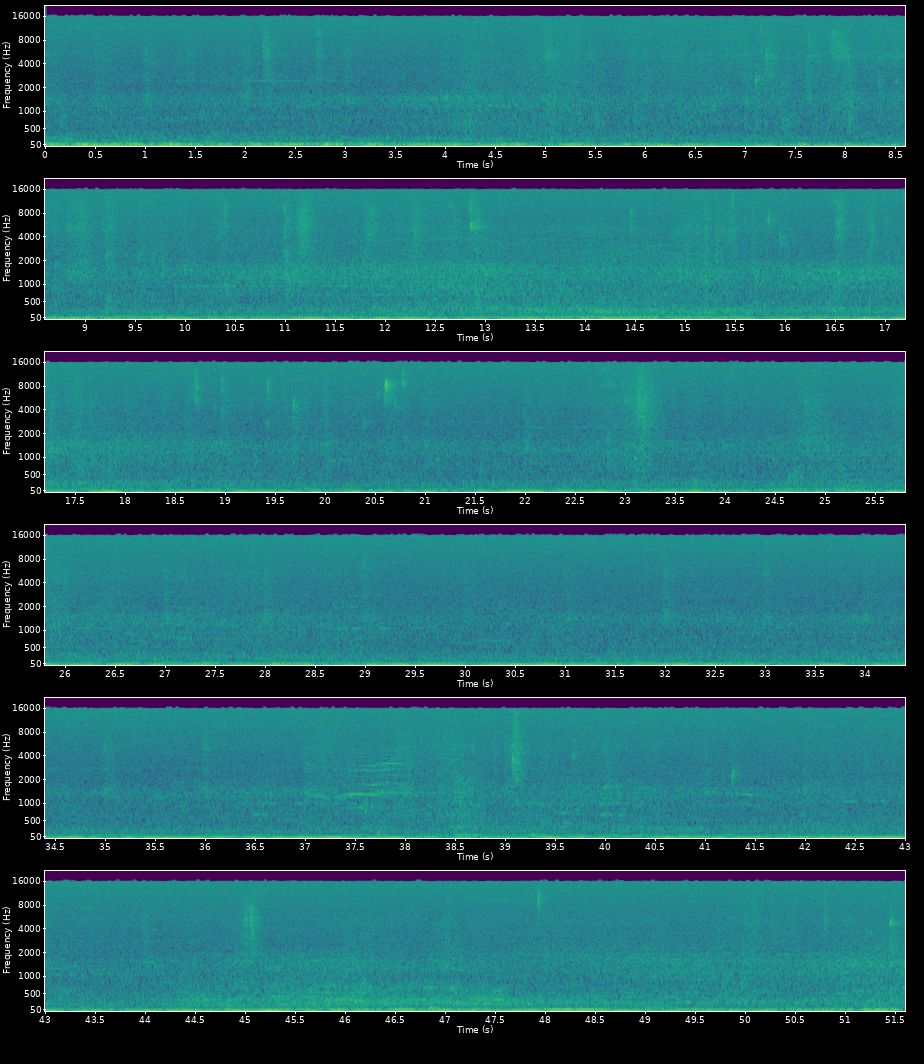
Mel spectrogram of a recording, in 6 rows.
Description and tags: indoors ambient room tone 1
indoors, room, tone, ambient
